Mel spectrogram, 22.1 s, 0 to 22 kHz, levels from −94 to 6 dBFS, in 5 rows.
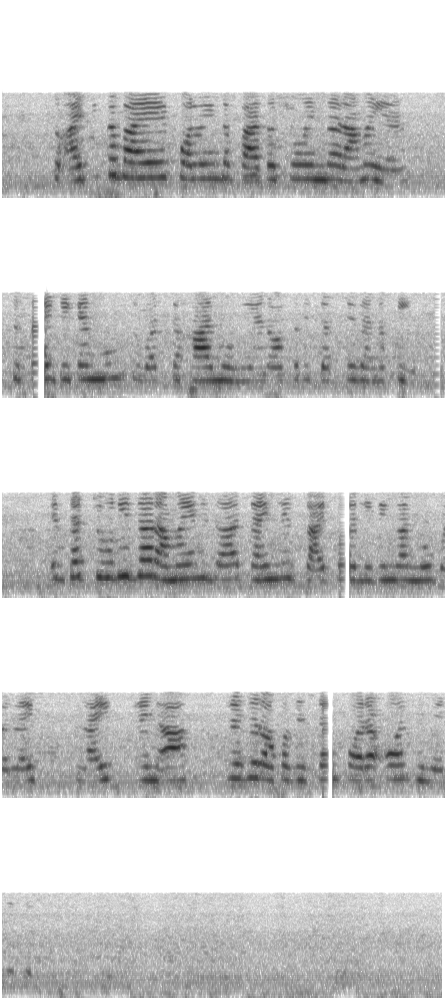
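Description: Packet loss with pitch repetition interrupts the speech four times: at 4.74 to 4.86 s (120 ms), 8.76 to 8.82 s (60 ms), 12.24 to 12.34 s (100 ms) and 16.50 to 16.60 s (100 ms). Each time, the receiver bridges the missing audio by looping the last pitch period, which fades out over about 50 ms. The 60 ms gap sounds like a briefly held, buzzy tone. The three longer gaps decay into silence before the speech cross-fades back in. The G.711 telephone band limit stays audible throughout.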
